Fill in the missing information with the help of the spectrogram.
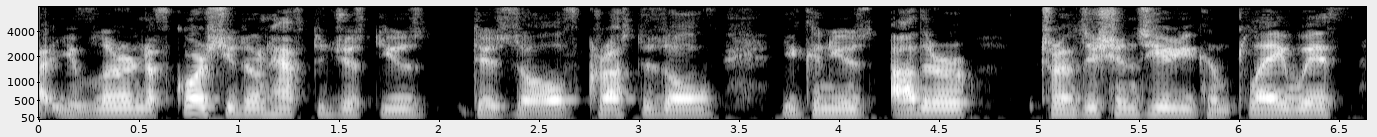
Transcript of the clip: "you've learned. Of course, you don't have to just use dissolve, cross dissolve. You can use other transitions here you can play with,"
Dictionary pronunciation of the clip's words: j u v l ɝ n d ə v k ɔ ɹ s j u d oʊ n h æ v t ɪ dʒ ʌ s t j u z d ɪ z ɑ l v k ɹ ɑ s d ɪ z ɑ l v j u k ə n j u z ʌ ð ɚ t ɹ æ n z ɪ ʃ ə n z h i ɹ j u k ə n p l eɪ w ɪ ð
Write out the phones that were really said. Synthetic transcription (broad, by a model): j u v l ɝ n d ə v k ɔ ɹ s j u d oʊ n h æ f t ɪ dʒ ʌ s t j u z d ɪ z ɑ l v k ɹ ɑ s d ɪ z ɑ l v j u k ə n j u z ʌ ð ɚ t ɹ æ n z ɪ ʃ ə n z h i ɹ j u k ə n p l eɪ w ɪ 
